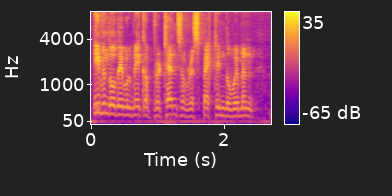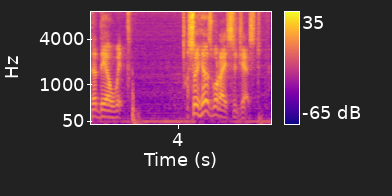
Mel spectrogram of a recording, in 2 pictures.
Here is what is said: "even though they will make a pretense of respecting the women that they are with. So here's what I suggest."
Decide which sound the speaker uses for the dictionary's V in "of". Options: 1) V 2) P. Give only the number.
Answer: 1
